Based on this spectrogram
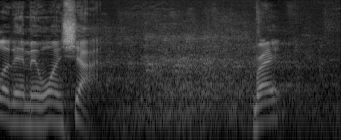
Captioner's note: laughter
